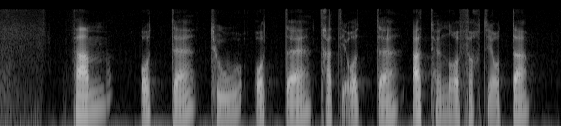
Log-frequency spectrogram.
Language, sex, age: Norwegian, male, 29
